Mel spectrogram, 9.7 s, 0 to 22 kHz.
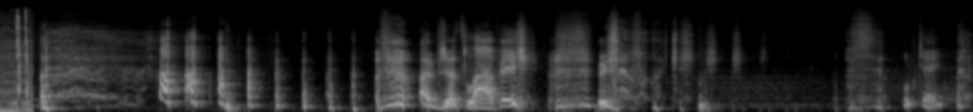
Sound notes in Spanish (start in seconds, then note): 0.4 el doctor se ríe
